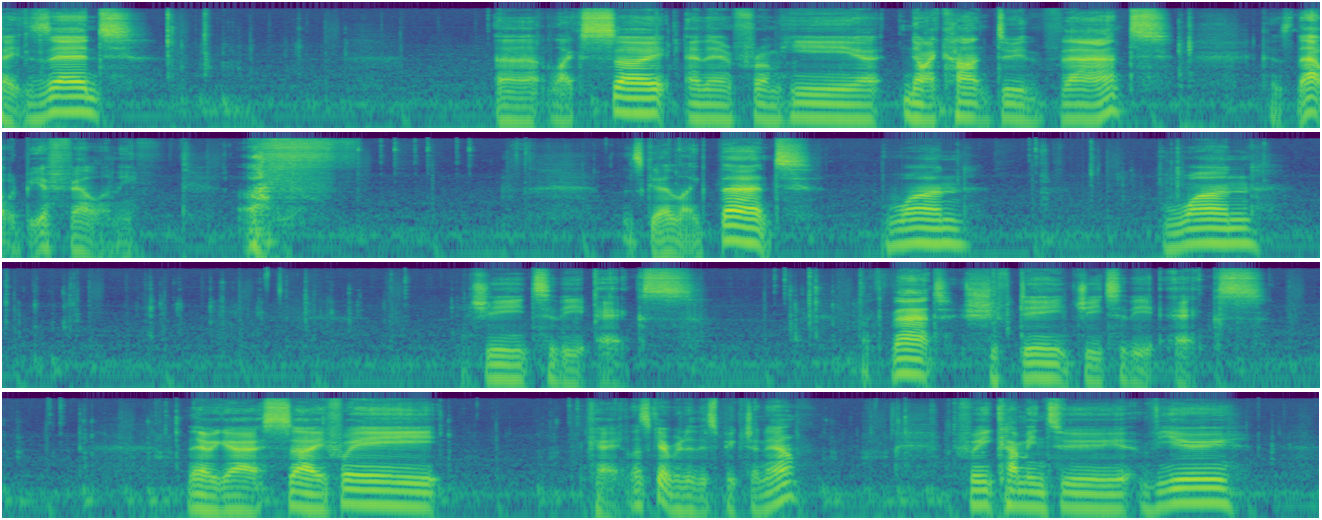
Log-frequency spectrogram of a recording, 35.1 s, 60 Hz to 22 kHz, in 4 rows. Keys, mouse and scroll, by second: 1.5 g, 3.1 middle click, 4.0 middle click, 5.2 g, 5.9 middle click, 6.2 click, 7.4 KP_7, 10.5 click, 10.7 click, 10.9 click, 11.1 click, 12.9 click, 15.2-16.2 drag, 17.4 shift+middle click, 18.1 g, 20.2 g, 22.7 shift+middle click, 23.7 shift+d, 25.4 middle click, 25.9 click, 26.3 click, 26.5 click, 28.8 click, 29.1 middle click, 29.8 click, 30.4 g, 33.0-35.1 drag.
